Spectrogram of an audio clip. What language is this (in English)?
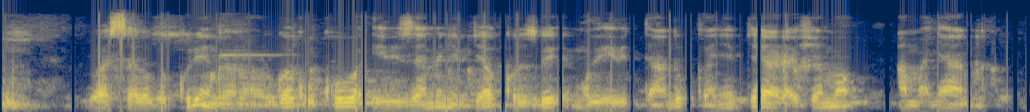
Kinyarwanda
